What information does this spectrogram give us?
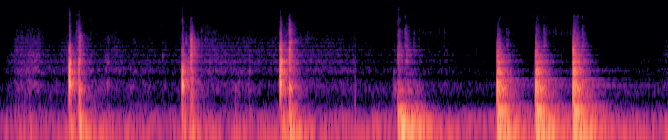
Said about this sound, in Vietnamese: Anh lần đầu gõ cửa nhà hàng xóm sau một tháng chuyển nhà đến đây.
